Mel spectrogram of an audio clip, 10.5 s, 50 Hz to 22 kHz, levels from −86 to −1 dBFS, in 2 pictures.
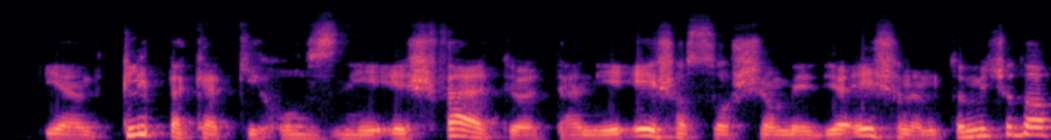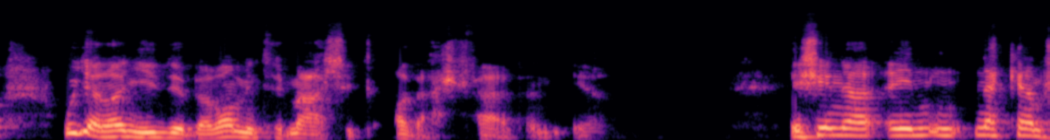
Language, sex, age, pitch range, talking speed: Hungarian, male, 30-49, 120-150 Hz, 150 wpm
